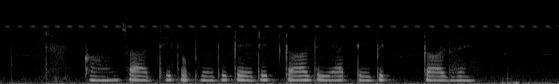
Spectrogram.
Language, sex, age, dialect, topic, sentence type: Hindi, female, 18-24, Marwari Dhudhari, banking, question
